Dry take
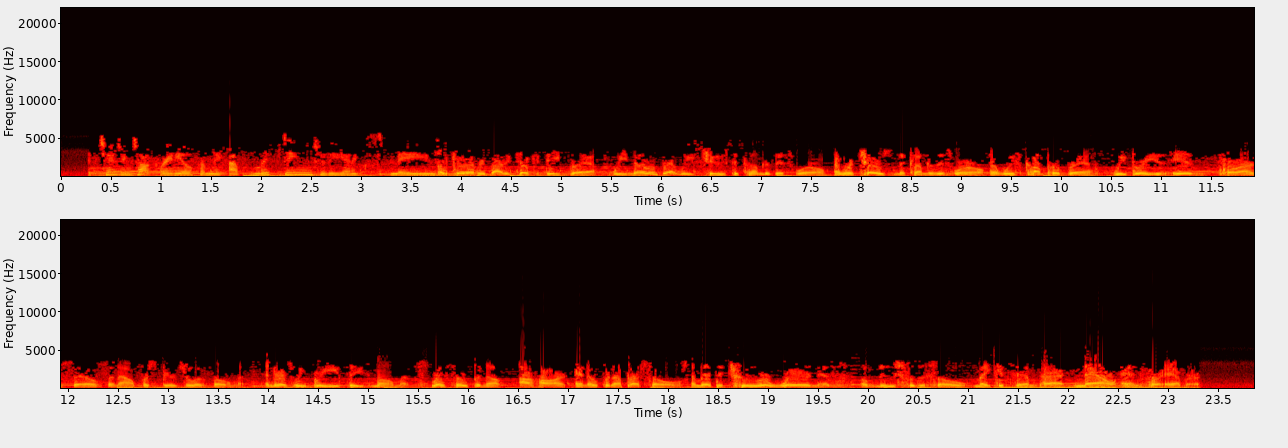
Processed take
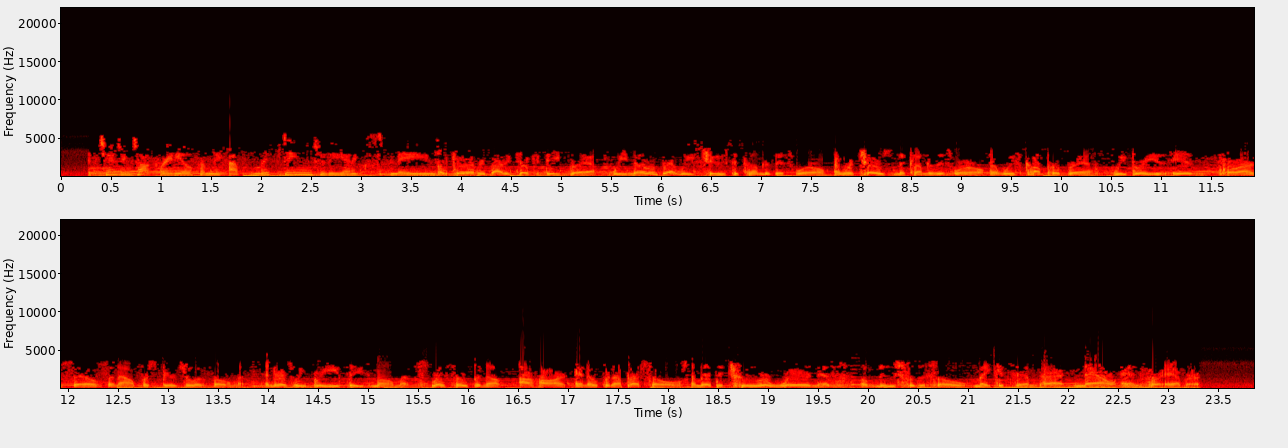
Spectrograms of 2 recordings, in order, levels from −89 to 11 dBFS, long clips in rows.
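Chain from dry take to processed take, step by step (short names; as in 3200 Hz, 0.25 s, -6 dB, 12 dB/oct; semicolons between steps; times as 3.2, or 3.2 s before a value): compressor 3:1, threshold -28 dBFS, peak gain reduction 7 dB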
